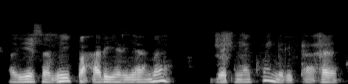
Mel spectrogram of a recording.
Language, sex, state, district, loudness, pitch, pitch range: Hindi, male, Bihar, Gaya, -18 LUFS, 110 Hz, 110-130 Hz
